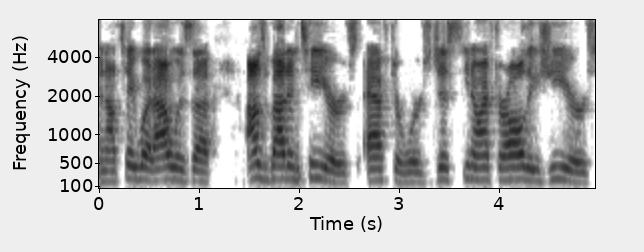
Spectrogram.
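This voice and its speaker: A woman with a Mississippi accent speaks at a fairly quick pace in a medium pitch and a monotone, flat intonation, recorded very cleanly against a silent background. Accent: Mississippi accent with country twang. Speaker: women's basketball coach. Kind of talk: interview.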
